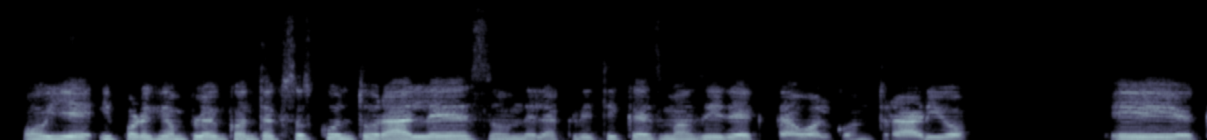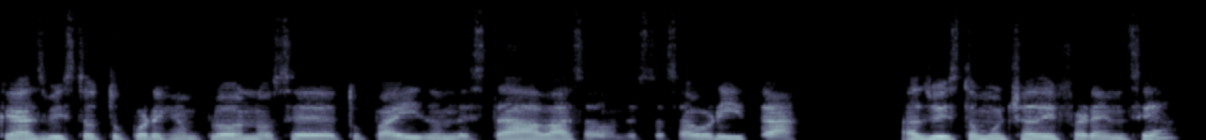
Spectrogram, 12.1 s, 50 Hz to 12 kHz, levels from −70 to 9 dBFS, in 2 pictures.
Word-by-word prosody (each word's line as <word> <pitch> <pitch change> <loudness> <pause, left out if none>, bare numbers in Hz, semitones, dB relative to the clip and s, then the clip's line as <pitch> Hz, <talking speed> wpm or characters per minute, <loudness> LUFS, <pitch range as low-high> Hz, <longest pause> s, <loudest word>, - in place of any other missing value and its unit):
Oye, 220 0 +4
y 220 -2 -3
por 215 0 +2
ejemplo, 215 +1 +1
en 220 - +1
contextos 220 +4 -1
culturales 215 -4 +3
donde 195 -3 -4
la 180 0 -5
crítica 200 +2 -3
es 195 - -5
más 195 -1 -3
directa, 200 0 -1
o 200 - 0
al 190 -2 -3
contrario, 185 +2 -2 0.7
eh, 195 -3 +2
que 195 - -2
has 195 0 +4
visto 200 -1 -1
tú, 195 0 -6
por 195 +1 0
ejemplo, 195 +1 0
no 180 -2 -3
sé 185 - -4
de 175 -2 +3
tu 170 - -11
país 180 +2 0
donde 185 -1 -3
estabas 195 +1 0
a - - -4
donde 170 -1 -10
estás 180 +3 -15
ahorita, 190 0 -1 0.5
¿has 205 0 +1
visto 215 +1 +4
mucha 205 0 +1
diferencia? 190 - -1
195 Hz, 190 wpm, -21 LUFS, 185-205 Hz, 0.7 s, Oye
